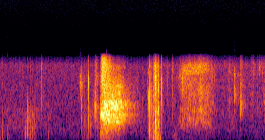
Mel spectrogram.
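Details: Corgi at home demanding belly rubs, producing a drawn-out grumbling bark, a sharp second bark, then a softer breathy groan, with small sniffs and shuffling around them.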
